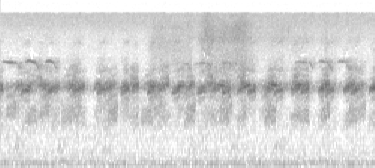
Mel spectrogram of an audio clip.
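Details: Rice-paddy frogs calling while fields are prepared for farming: a chorus of rapid nasal croaks in short bursts, around three per second, rising and dipping in loudness, over soft low rumble.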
